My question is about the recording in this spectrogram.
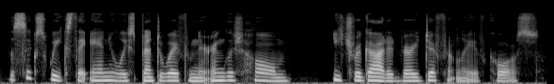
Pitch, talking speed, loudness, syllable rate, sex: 175 Hz, 185 wpm, -20 LUFS, 5.8 syllables/s, female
